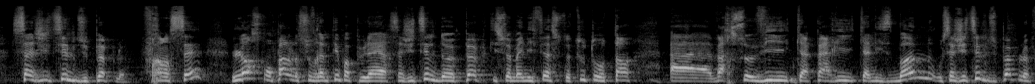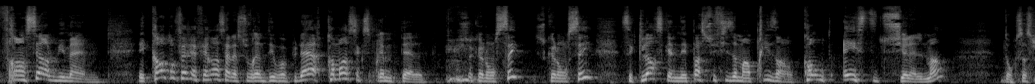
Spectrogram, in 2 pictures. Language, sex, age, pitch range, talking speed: French, male, 30-49, 150-215 Hz, 175 wpm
